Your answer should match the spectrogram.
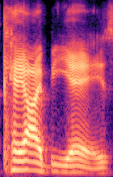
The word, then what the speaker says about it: Kiba: It's Kiba, so Yeah.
